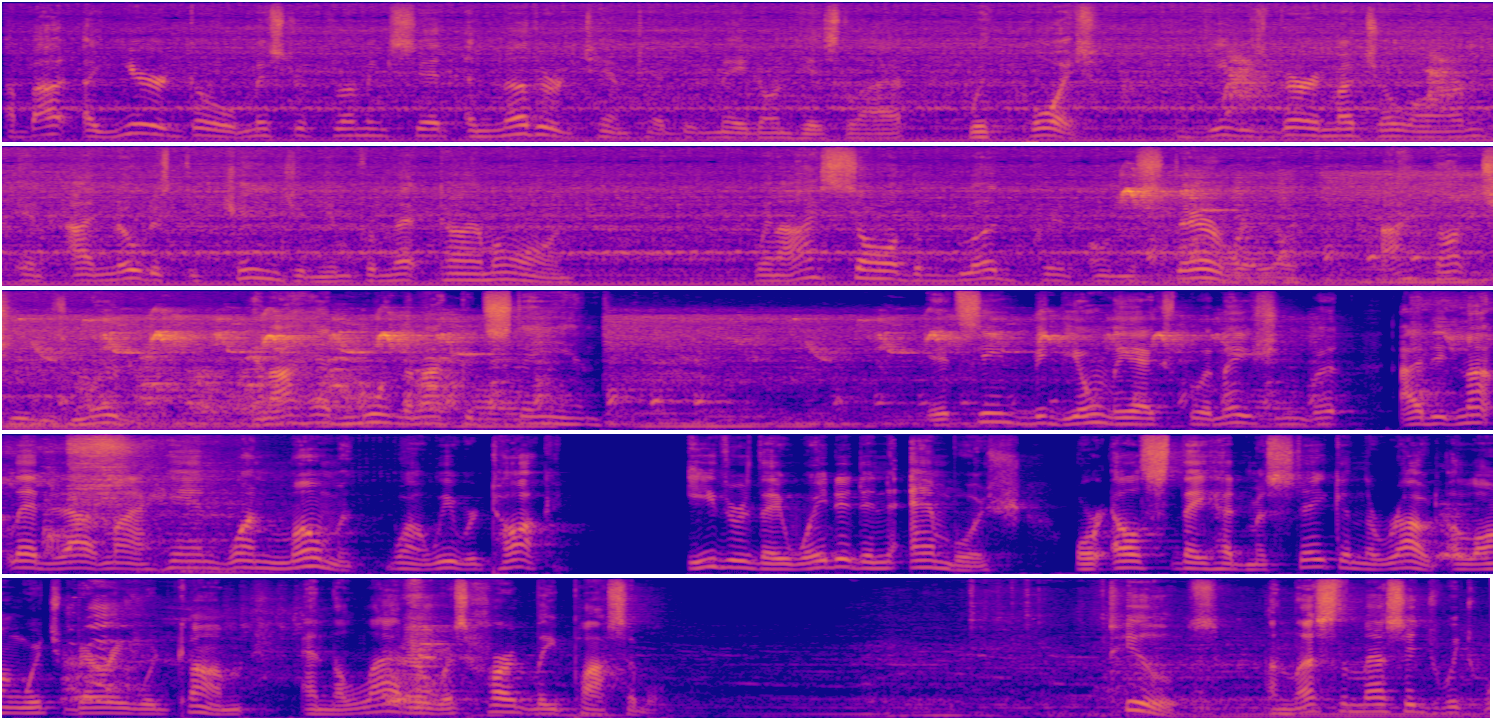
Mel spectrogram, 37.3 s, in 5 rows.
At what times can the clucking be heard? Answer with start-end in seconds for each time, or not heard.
13.0-23.1.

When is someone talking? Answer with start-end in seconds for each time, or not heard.
0.0-10.3, 11.2-17.9, 19.5-25.1, 25.8-33.1, 35.4-37.2.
